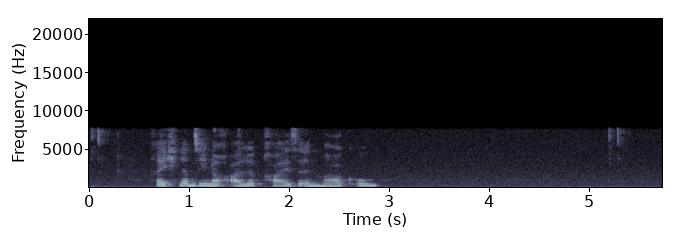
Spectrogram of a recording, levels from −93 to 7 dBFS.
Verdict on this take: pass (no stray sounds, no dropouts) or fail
pass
